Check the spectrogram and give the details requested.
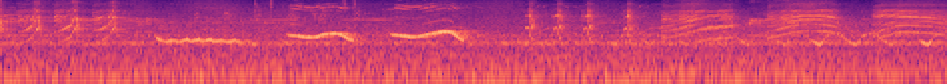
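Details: Trained black-throated laughingthrush, morning forest-style song; wavering whistled phrases and sharp downslurred notes over steady background hiss.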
